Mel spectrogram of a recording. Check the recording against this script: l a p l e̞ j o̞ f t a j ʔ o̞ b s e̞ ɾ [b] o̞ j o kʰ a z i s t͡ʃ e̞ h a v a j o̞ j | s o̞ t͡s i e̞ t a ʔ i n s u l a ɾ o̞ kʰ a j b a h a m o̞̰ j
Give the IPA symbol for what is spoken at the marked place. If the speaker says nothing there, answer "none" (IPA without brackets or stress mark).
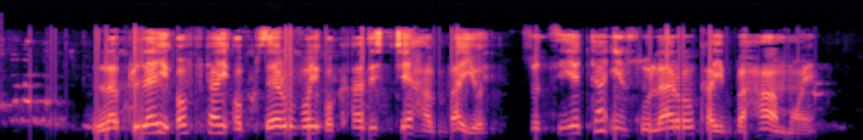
v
